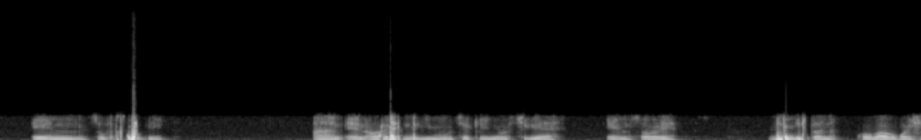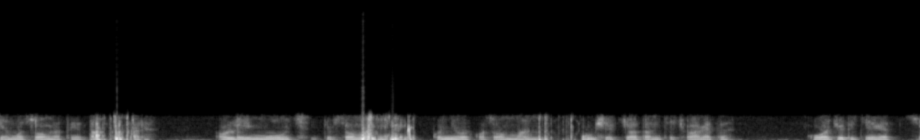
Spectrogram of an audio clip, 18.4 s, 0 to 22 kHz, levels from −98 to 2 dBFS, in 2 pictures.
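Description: The whole recording carries the GSM full-rate codec at 13 kbps. It rebuilds the voice from a vocal-tract model driven by sparse, regular pulses, giving a buzzy, gravelly roughness. A spectrogram shows a hard ceiling at 4 kHz with coarse, smeared harmonics.

GSM bit errors then strike in six bursts: 1.08–1.41 s, 3.78–4.17 s just after "anan en", 7.76–8.09 s, 10.10–10.59 s, 12.82–13.37 s and 14.44–15.13 s. Corrupted filter, pitch and gain values produce squawks, pops and gargling, seen as sudden level spikes and distorted spectral bands.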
